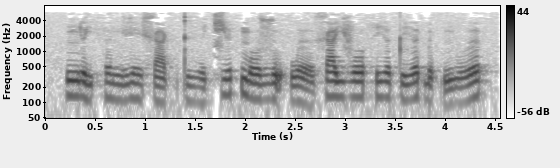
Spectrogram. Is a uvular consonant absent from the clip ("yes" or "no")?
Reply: yes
